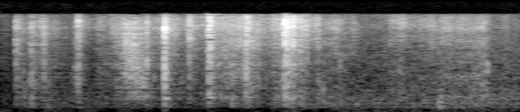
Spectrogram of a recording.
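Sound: papers being shuffled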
